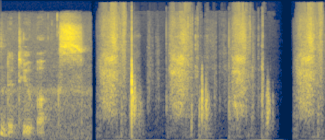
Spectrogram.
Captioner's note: pages turning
